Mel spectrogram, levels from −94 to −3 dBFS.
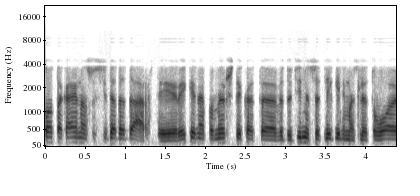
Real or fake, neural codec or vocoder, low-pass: real; none; 10.8 kHz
